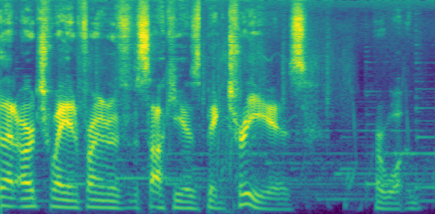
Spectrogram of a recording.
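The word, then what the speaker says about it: Sakuya: Shakuya. No, it's Sakia, but...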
